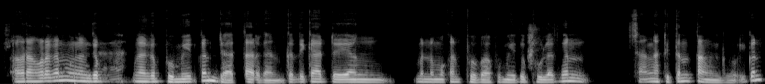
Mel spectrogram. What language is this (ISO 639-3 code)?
ind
